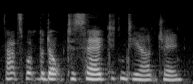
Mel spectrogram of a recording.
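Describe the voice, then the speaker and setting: An actress with an English accent playing a kind, fretful younger vicar's wife in a British radio drama, earnest and solicitous. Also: female voice, on the high side, steady tone, brisk, a little mellow, a little hiss or hum, lightly acted. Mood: subdued, earnest.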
